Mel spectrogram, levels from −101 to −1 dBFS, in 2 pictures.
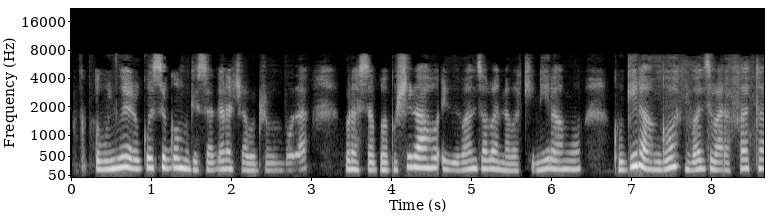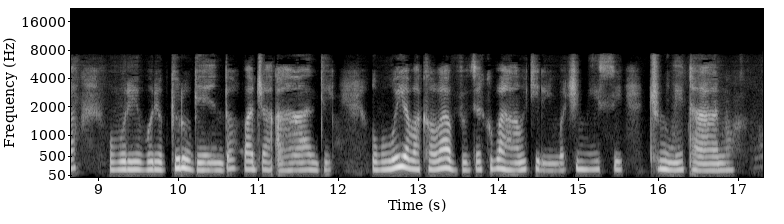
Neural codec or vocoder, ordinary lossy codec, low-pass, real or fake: codec, 44.1 kHz, 2.6 kbps, DAC; MP3, 48 kbps; 7.2 kHz; fake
